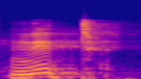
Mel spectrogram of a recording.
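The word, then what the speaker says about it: knit: इसको आप क्या पढ़ेंगे, निट।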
